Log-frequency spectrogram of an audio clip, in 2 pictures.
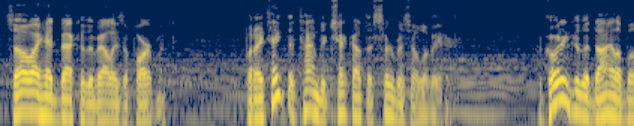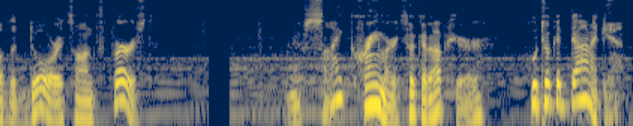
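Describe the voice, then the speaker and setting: An actor playing a wry, dogged private detective in a radio drama, narrating and speaking in a dry, understated way. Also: male voice, on the low side, big pitch swings, normal speed, soft background music. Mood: wry narration.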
